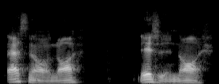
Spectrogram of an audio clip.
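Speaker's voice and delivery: low-pitched Australian accent impression; Crocodile Dundee. Host warming up his Australian accent for a skit, low Australian impression. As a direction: do a deep, broad Australian film-hero line. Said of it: "I gotta do Crocodile Dundee".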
